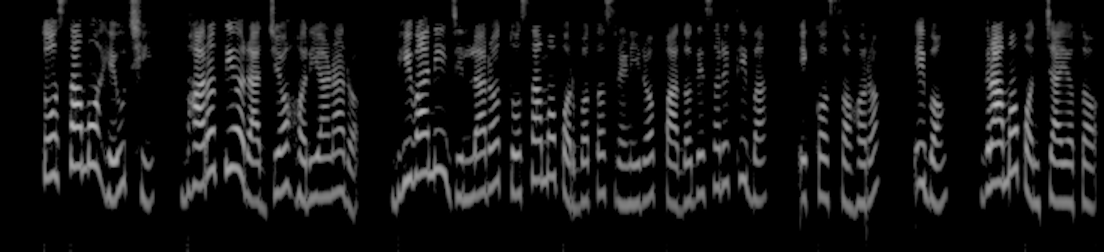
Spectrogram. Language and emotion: Odia, neutral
